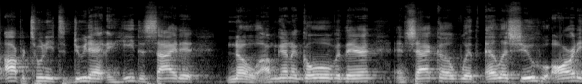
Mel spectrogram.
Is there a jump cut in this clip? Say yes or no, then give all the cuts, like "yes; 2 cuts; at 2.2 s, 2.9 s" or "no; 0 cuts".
no; 0 cuts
